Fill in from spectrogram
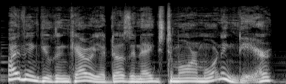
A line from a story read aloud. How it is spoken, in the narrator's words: Emmeline's mother said happily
